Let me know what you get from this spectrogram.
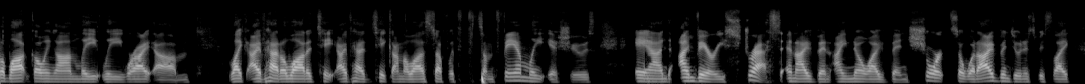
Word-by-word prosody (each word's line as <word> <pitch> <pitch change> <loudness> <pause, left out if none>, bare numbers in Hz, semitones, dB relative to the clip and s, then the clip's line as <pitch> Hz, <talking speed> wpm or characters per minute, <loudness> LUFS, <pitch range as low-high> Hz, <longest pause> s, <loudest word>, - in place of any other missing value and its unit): a 150 - +3
lot 145 - +5
going 135 -2 -1
on 125 -1 0
lately 125 -1 -5
where 125 0 -1
I, - - -4
um 105 0 -3 0.5
like, 140 0 +3
I've 140 - +4
had 135 - +6
a - - +5
lotta 135 -1 +5
ta - - -4
I've 140 - -2
had 125 -3 -1
to - - -14
take - - -5
on 120 0 -3
a - - 0
lotta 125 +1 +3
stuff - - -2
with 125 - -9
f - - -23
f - - -19
some 120 - +2
family 170 -6 -1 0.2
issues, 115 0 -12 0.4
and 135 -3 +3
I'm 160 -1 +5
very 120 -2 -1
stressed, - - +1
and, 145 - -2
I've 135 -2 0
been 125 -1 -2
I - - -1
know 130 -1 -1
I've 120 -3 -1
been 115 +1 -9 0.2
short, 165 -5 +1
so, - - -1
what 125 0 0
I've 165 +4 +6
been 155 - -4
doing 130 -2 -5
is, 125 - -13
just, 130 - -12
like, 120 -2 -1
130 Hz, 265 wpm, -26 LUFS, 120-140 Hz, 0.5 s, had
